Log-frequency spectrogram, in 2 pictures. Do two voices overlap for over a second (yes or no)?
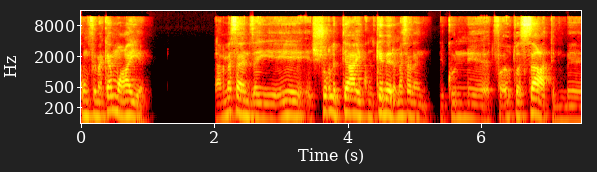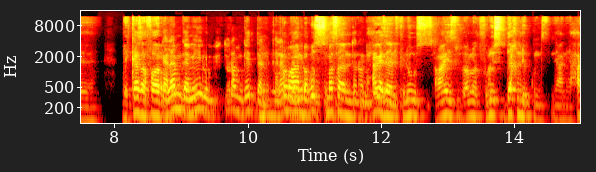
yes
